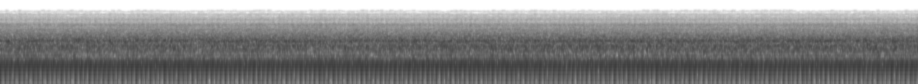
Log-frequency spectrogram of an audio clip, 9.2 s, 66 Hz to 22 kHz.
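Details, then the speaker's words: 1981 John Deere NO20K push mower, original Champion spark plug, tilted up and started: smooth steady idle drone with no misses, knocks or hunting; running as it should, carburetor needs no work. "That idle's smooth. Not bad for an oldie, but but a goodie. Man, that thing sounds good for a 1981."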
